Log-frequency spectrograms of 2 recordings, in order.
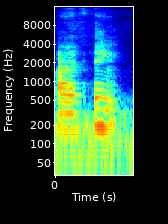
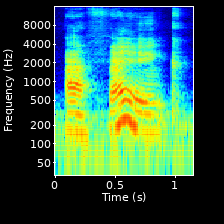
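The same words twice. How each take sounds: First: The vowel in think is a short i. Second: The vowel in think sounds like the a in thank. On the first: "instead of I think" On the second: "some people pronounce think as thank"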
